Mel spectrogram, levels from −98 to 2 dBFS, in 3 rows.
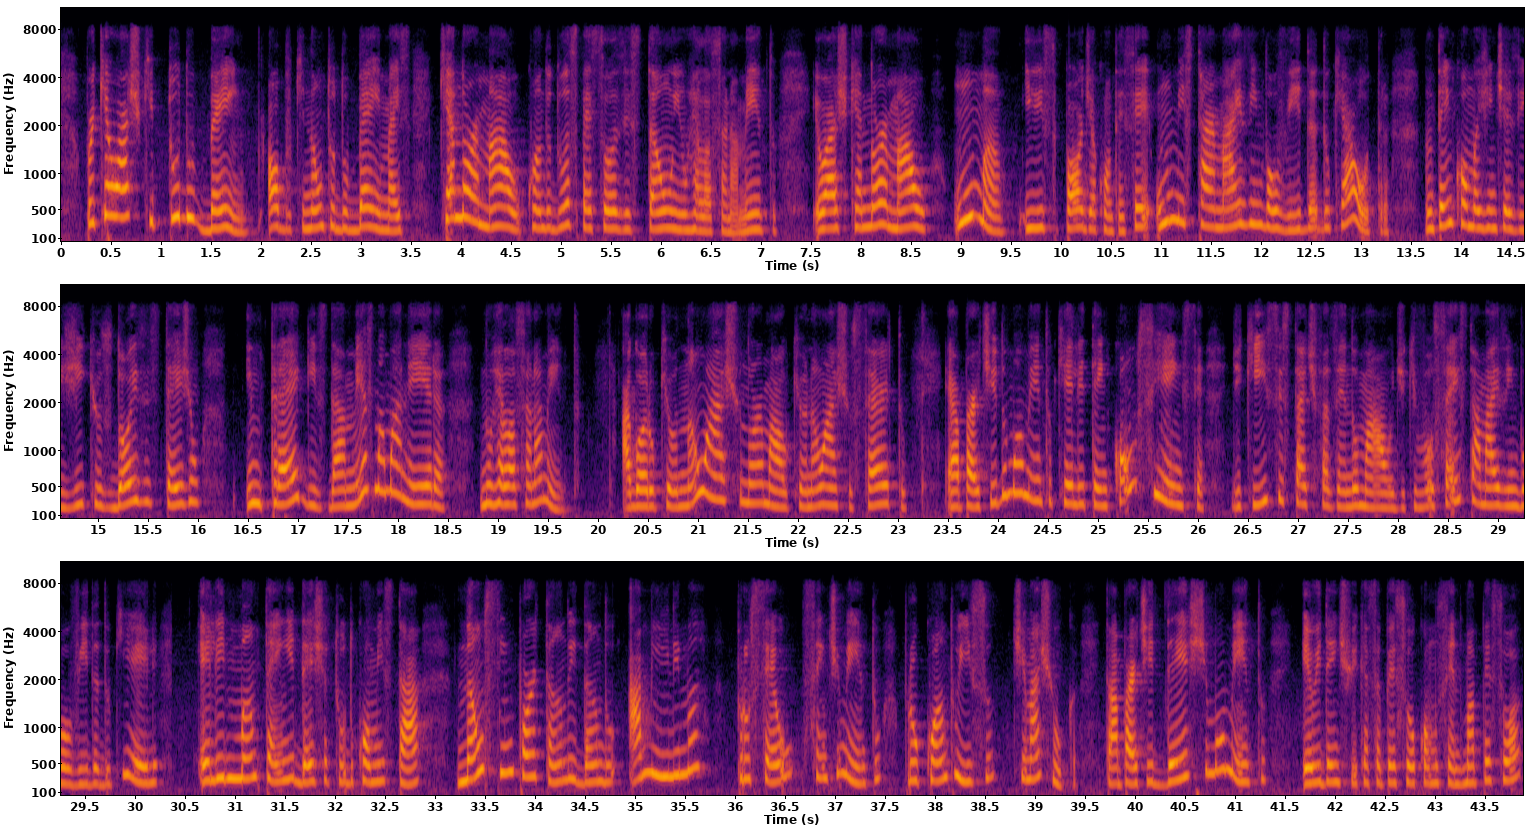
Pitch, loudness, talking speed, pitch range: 250 Hz, -27 LUFS, 175 wpm, 230-290 Hz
